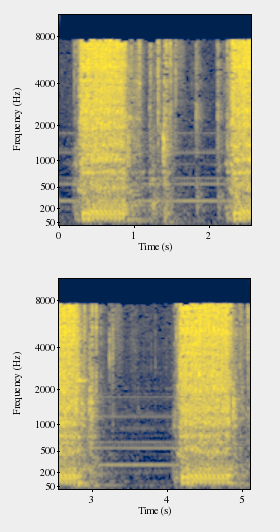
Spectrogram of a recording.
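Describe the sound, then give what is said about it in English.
A heavy sewing machine in a belt maker's workshop runs in three short, loud bursts of rapid, thudding stitching as belts are made, with brief mechanical pauses and clunks between runs, with no voices. “This is a sewing machine, a very heavy one.”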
